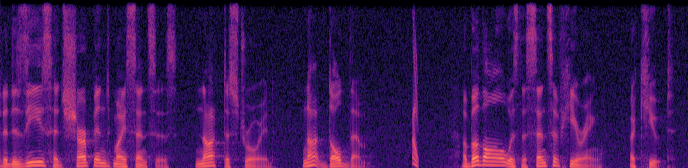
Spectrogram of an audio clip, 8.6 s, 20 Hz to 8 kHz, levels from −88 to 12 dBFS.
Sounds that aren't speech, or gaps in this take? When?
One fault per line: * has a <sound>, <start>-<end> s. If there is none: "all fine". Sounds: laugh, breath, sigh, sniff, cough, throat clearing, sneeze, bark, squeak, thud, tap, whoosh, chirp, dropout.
* has a chirp, 5.2-5.2 s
